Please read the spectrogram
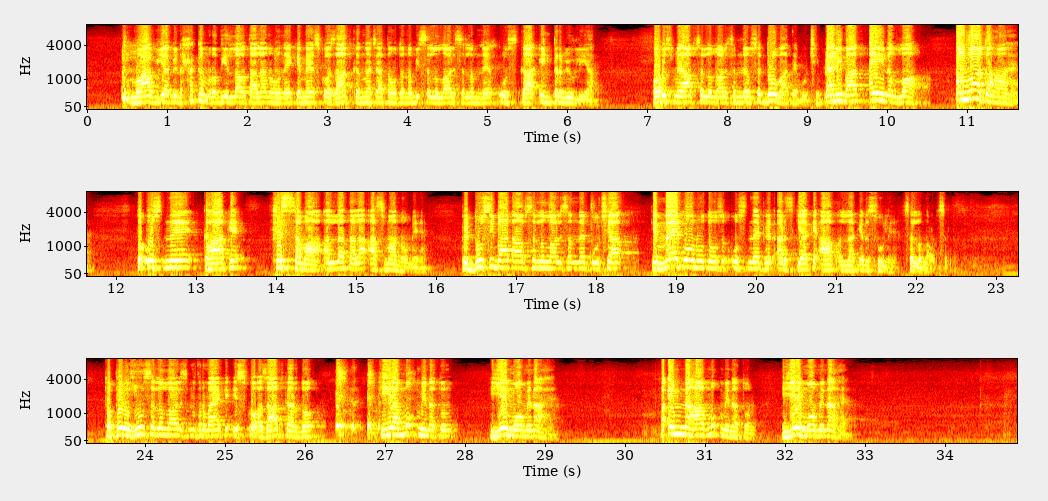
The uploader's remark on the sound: Recorded at Qur'an-o-Sunnat Research Academy Jhelum, Punjab (PAKISTAN)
